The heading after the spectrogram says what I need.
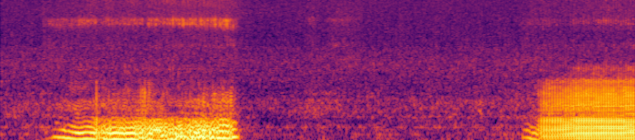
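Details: Heavy snoring: loud, rumbling, buzzing inspirations of about two seconds each, separated by quiet pauses.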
